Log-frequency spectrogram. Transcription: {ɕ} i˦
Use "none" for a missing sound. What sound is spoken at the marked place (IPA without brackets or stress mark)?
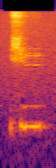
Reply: ɕ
